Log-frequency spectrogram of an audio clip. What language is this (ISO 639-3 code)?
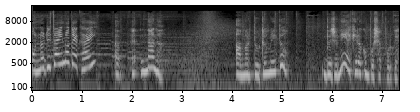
ben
